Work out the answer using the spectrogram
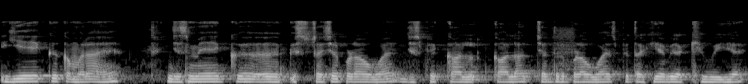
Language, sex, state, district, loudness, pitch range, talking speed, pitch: Hindi, male, Bihar, East Champaran, -21 LUFS, 120-125 Hz, 210 wpm, 120 Hz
